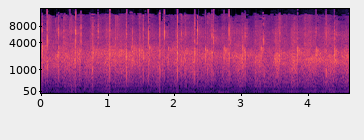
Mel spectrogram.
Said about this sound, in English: You all who are watching from afar could give them all a round of applause. They certainly have earned it today.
